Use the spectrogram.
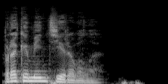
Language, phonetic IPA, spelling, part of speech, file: Russian, [prəkəmʲɪnʲˈtʲirəvəɫə], прокомментировало, verb, Ru-прокомментировало.ogg
- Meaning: neuter singular past indicative perfective of прокомменти́ровать (prokommentírovatʹ)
